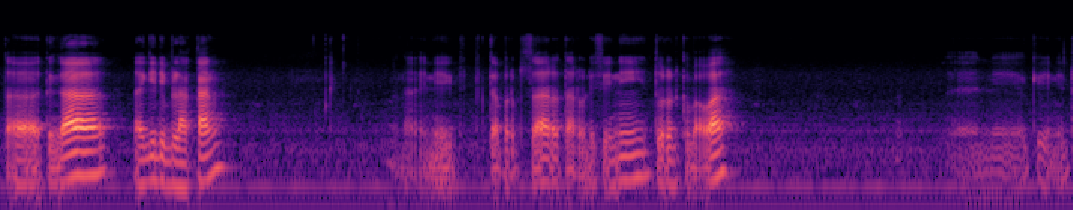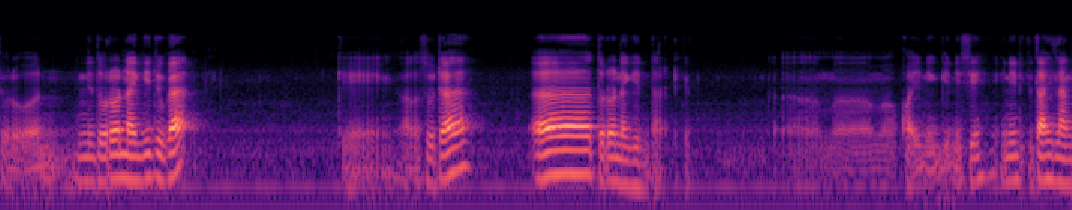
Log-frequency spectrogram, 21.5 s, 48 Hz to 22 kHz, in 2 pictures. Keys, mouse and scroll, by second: 0.7-1.2 scroll down 4, 1.0 shift+middle click, 1.3-1.9 scroll up 2, 3.7 shift+d, 4.3 g, 6.1 KP_1, 6.8 middle click, 7.1-7.8 scroll up 2, 7.4 z, 8.1 click, 8.7 g, 9.9 click, 10.5 click, 11.9 g, 14.9-15.4 scroll down 4, 15.1 shift+middle click, 15.4 scroll up 5, 16.0 g, 16.8 scroll down 1, 17.0 middle click, 17.3 scroll up 1, 17.7 a, 17.9 a, 18.2 click, 18.7 scroll up 2, 18.9 shift+middle click, 19.9 l, 20.1 l, 20.6 Delete, 21.1 scroll down 5, 21.1 Tab, 21.3 middle click.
